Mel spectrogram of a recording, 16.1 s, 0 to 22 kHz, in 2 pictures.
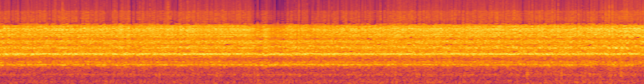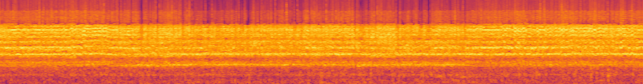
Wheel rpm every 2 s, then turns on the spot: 230, 230, 230, 230, 220, 230, 220, 220.
none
